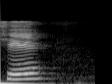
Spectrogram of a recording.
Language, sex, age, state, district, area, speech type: Punjabi, female, 60+, Punjab, Tarn Taran, urban, read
